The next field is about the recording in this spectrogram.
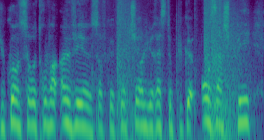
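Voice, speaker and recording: A man with a high voice talks very fast over noticeable background noise. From Toulouse, southern France. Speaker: esports caster. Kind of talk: live commentary. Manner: animated.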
